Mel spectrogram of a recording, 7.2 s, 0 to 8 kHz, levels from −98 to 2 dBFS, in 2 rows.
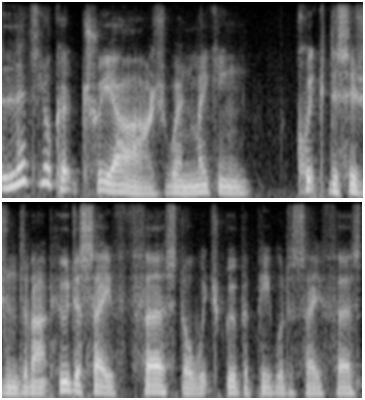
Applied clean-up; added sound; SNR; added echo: none; none; none; none.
